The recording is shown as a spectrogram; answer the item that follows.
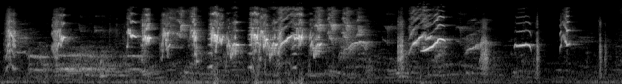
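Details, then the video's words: Male and female black-winged myna singing together, a dense jumble of harsh rasping squawks, chattering notes and short whistled swoops, closing with a few scattered calls. "Jalak Kebo Gacor | Burung Jantan dan Betina"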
